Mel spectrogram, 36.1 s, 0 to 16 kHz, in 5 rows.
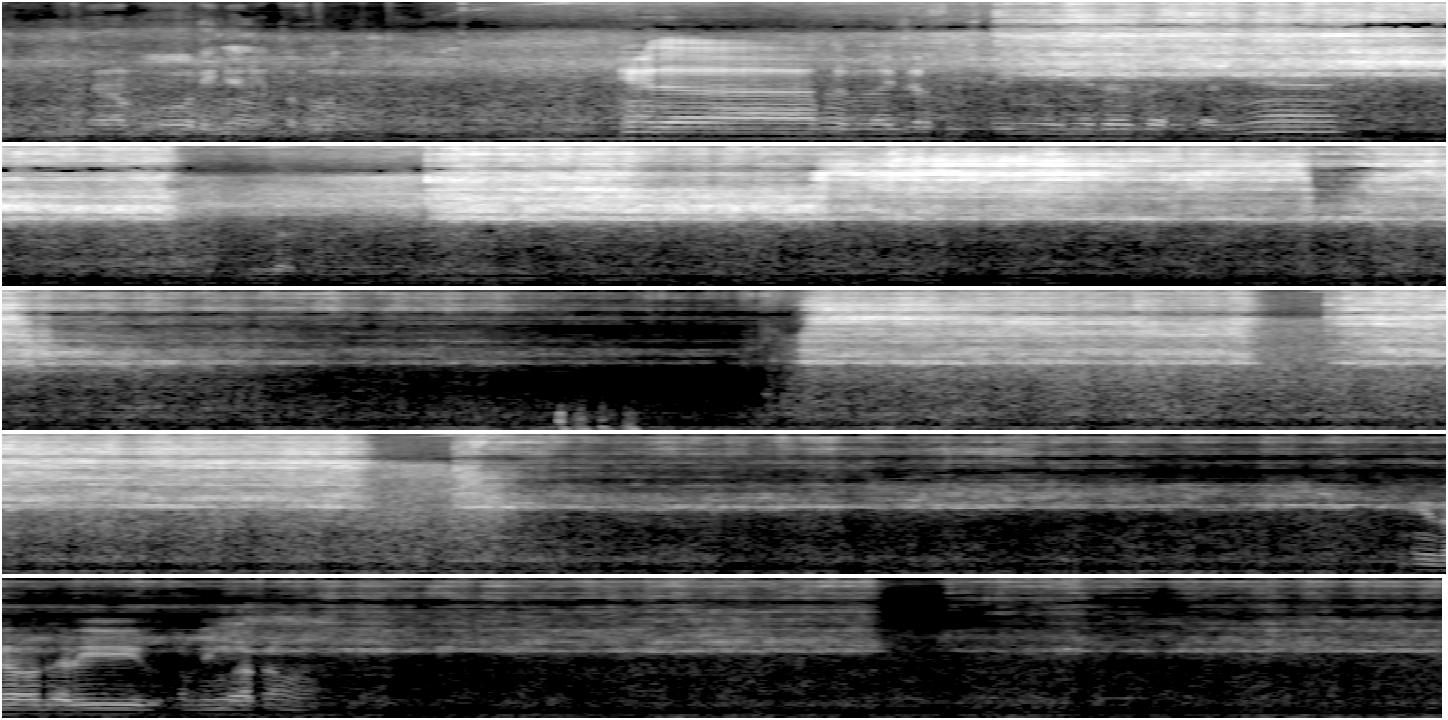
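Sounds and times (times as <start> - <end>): high-pitched buzzing hiss: 0.0 - 36.0
faint low rumble: 17.2 - 18.1.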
